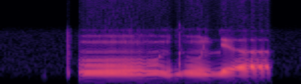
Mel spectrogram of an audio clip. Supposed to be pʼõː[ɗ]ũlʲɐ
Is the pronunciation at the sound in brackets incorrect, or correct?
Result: incorrect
